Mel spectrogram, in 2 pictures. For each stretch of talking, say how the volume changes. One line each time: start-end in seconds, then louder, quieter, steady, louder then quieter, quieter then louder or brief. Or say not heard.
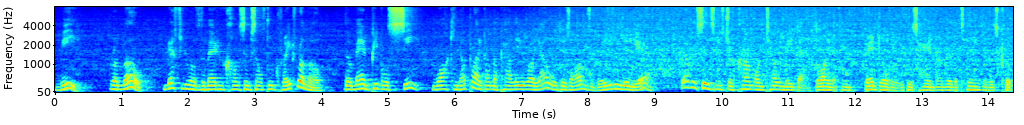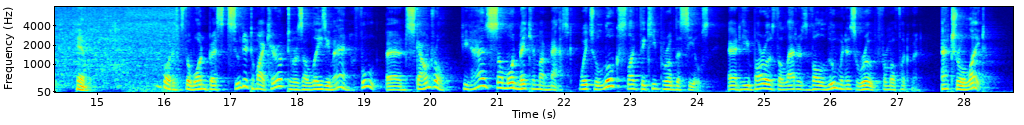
0.0-28.7 steady.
